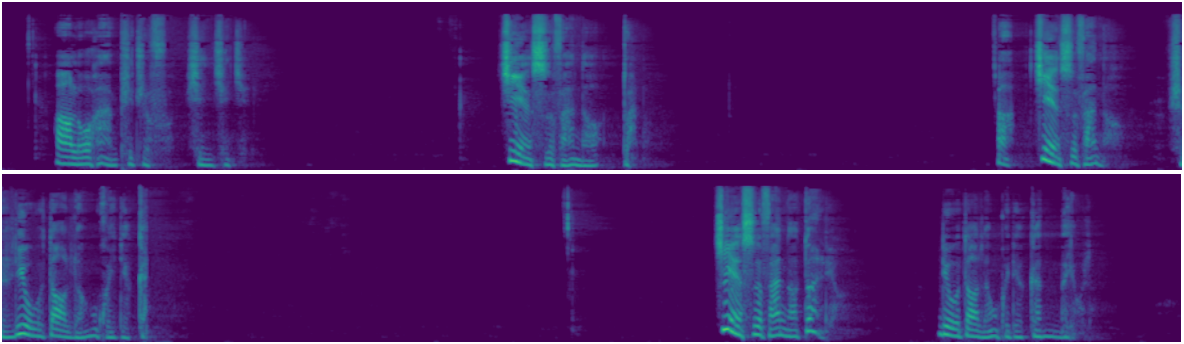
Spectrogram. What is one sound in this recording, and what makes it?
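An elderly man speaks slowly and calmly into a close microphone, with long pauses.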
